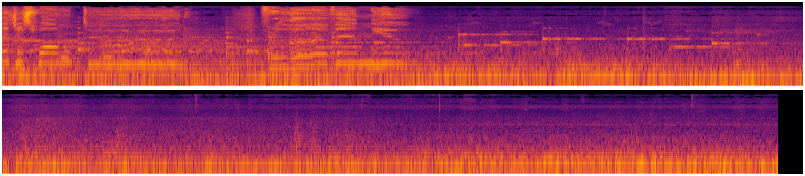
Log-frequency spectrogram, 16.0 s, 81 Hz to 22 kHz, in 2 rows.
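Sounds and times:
vehicle engine rumble: 0.0 - 15.8.

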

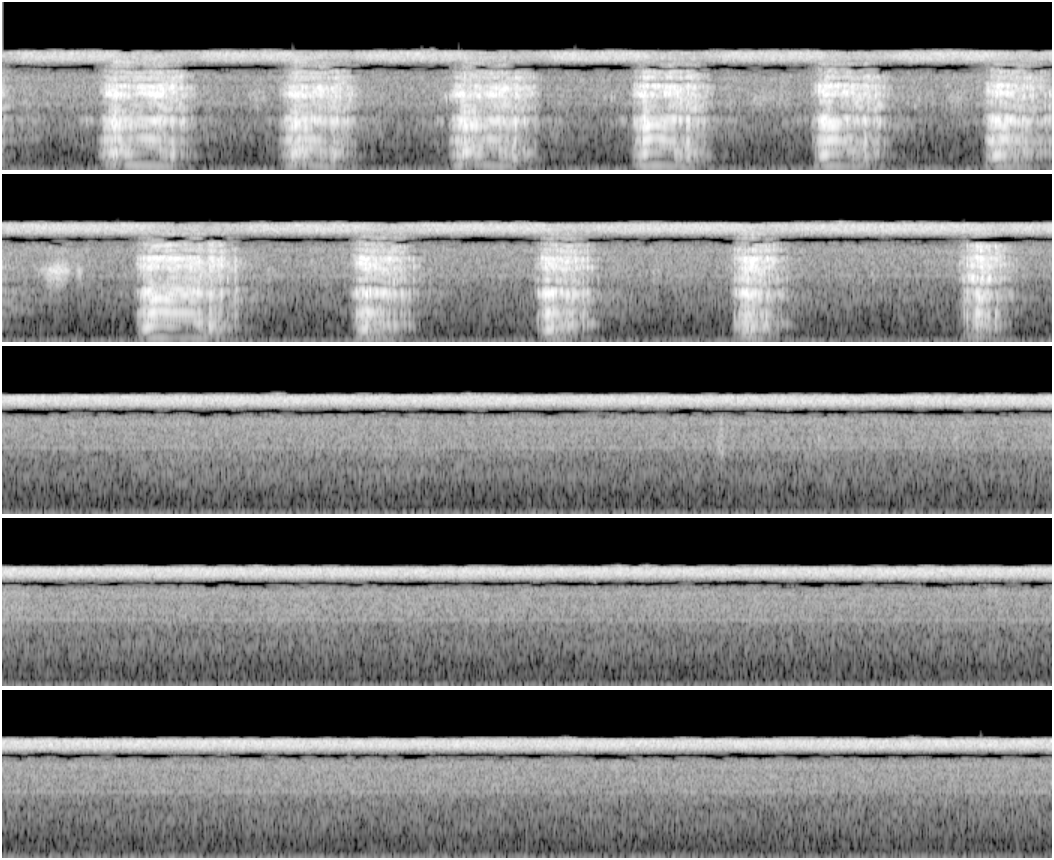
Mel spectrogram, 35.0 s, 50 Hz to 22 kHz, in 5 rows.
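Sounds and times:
steady hiss: 0.0 - 35.0
lioness roaring: 0.6 - 3.6, 4.2 - 4.8, 5.4 - 7.1, 7.9 - 8.7, 9.3 - 9.9, 10.6 - 11.0, 11.9 - 12.4, 13.4 - 13.8.

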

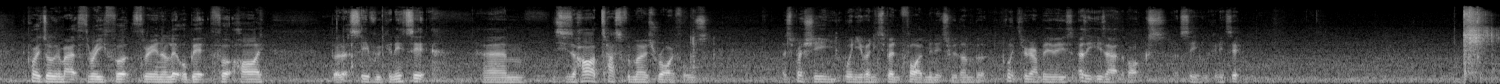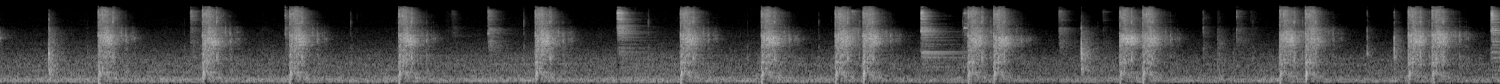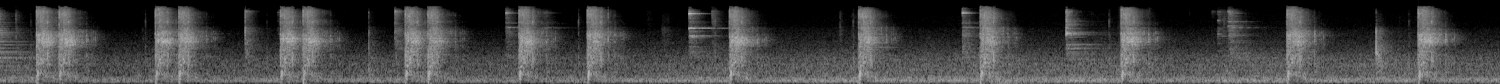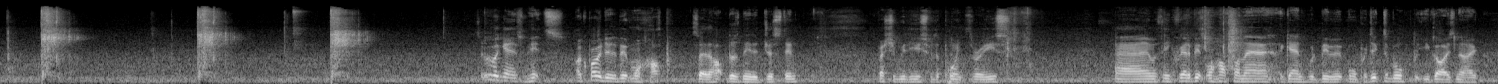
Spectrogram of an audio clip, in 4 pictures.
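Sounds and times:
airsoft gun shots: 14.6 - 15.0, 17.0 - 18.3, 19.0 - 19.3, 20.3 - 20.7, 21.8 - 23.9, 31.6 - 32.1, 38.6 - 39.0, 41.2 - 41.6, 42.8 - 43.3, 44.2 - 44.6, 45.4 - 45.9, 47.0 - 47.4, 48.3 - 48.7.

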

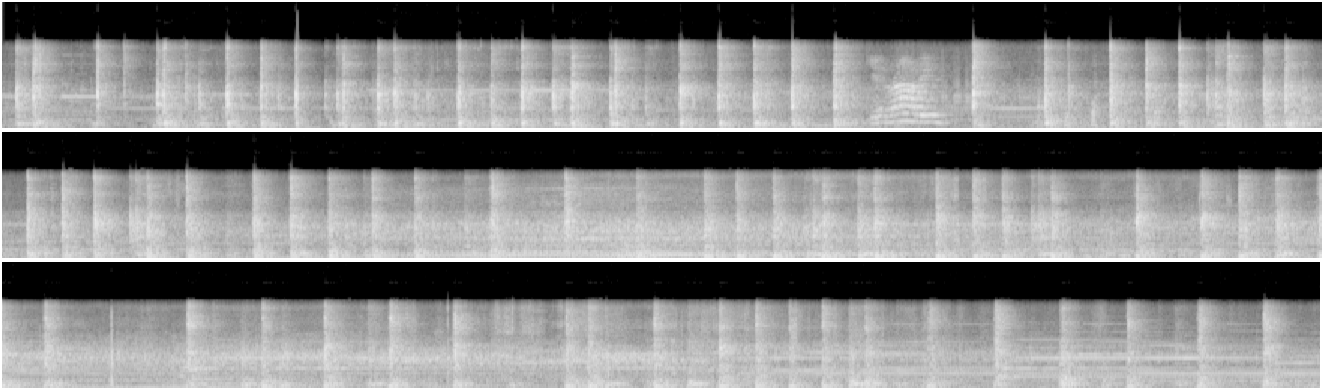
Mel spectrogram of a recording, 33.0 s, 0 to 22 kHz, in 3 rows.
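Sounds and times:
church bells ringing a tune: 8.3 - 9.2, 18.5 - 32.9.

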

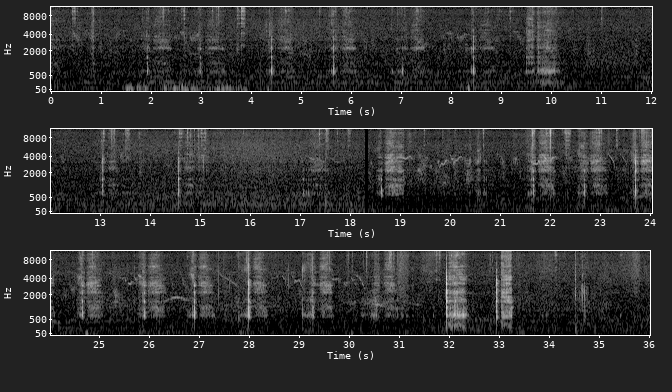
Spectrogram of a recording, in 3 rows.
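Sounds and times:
knife chopping on wooden board: 32.9 - 33.3.

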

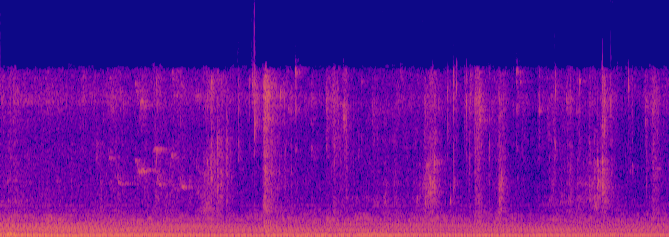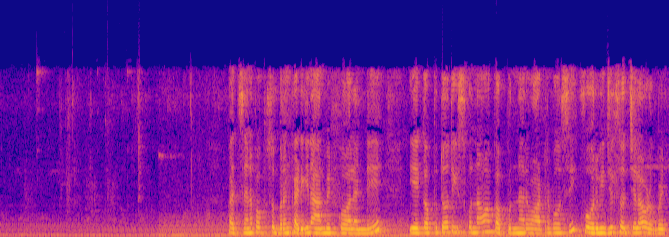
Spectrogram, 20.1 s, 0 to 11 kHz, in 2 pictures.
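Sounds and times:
steady low hum: 0.0 - 20.0
small splashes and drips: 2.4 - 13.2
hands rinsing lentils in water: 2.9 - 12.4.

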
